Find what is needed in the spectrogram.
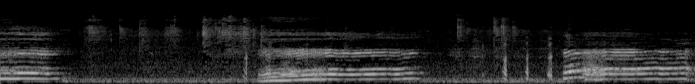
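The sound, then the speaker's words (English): A man howls into a plastic Solo cup, imitating the mating call of a skunk ape, in long, wavering, creature-like cries, muffled and resonant, with brief pauses and sharp clicks between the sustained calls. “He's howling into a solo cup.”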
